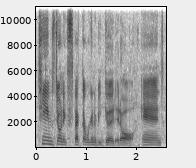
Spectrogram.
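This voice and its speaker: A woman's voice: mid-range voice, fairly quick, a little hiss or hum. A young woman from Utah, a college volleyball player, answering interview questions casually and hesitantly with many fillers. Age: young adult.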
